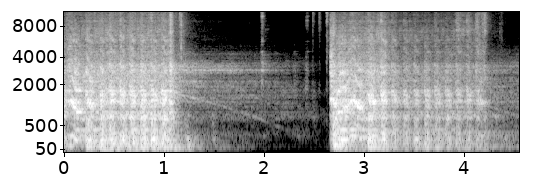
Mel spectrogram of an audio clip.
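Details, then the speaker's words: 1973 Camaro with aftermarket Fitech throttle body injection, sat nearly two years, main power feed accidentally connected to ground. Starter cranks at an even beat twice without catching; test light shows no power at the fuel pump, no prime. Crank no-start. "So it's not lighting. So I'm going to try and find the power source for that. I know that Fitech system has a fuel pump relay."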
